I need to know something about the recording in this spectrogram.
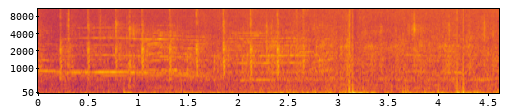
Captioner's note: applause and cheering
